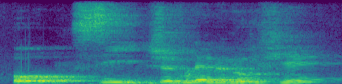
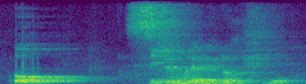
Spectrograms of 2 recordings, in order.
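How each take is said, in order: Both takes have the same delivery.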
